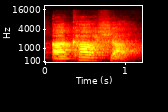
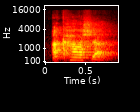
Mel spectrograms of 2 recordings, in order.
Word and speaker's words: Akasha: a language unto itself the word is pronounced Akasha Akasha when I spoke to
